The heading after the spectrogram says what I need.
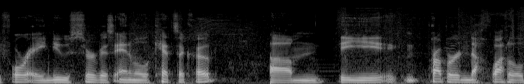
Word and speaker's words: Quetzalcoatl: Anade, raise money for a new service animal, Quetzalcoatl. The proper Nahuatl pronunciation for the deity you may know as Quetzalcoatl, or I did.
